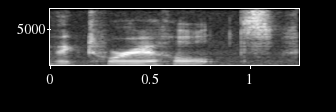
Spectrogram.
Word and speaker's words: Victoria Holt: Victoria Holt.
